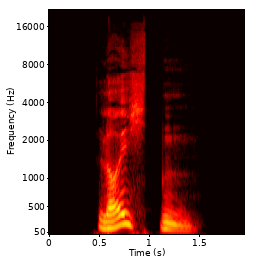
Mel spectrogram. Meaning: 1. gerund of leuchten 2. radiance, brightness 3. luminescence, incandescence 4. plural of Leuchte
- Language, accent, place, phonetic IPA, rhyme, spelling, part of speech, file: German, Germany, Berlin, [ˈlɔɪ̯çtn̩], -ɔɪ̯çtn̩, Leuchten, noun, De-Leuchten.ogg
